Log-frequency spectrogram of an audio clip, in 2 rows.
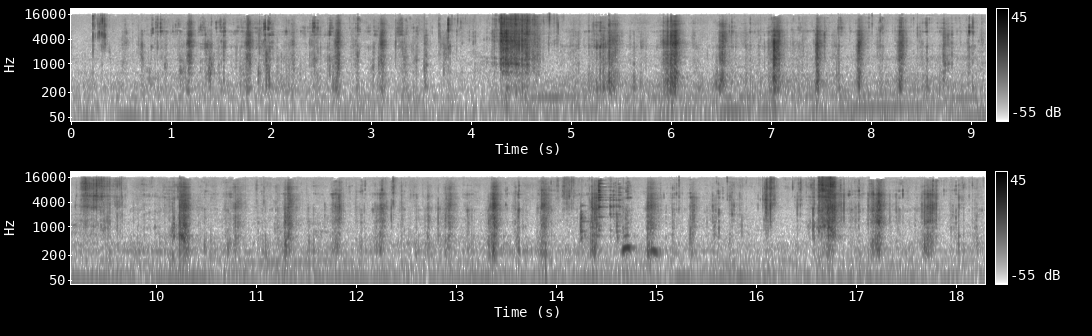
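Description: Close-miked biting and chewing of crispy Tesco breaded fried shrimp. The coating gives sharp crunches at irregular intervals, the loudest about 4, 6, 10 and 17 seconds in, between quieter chewing.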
